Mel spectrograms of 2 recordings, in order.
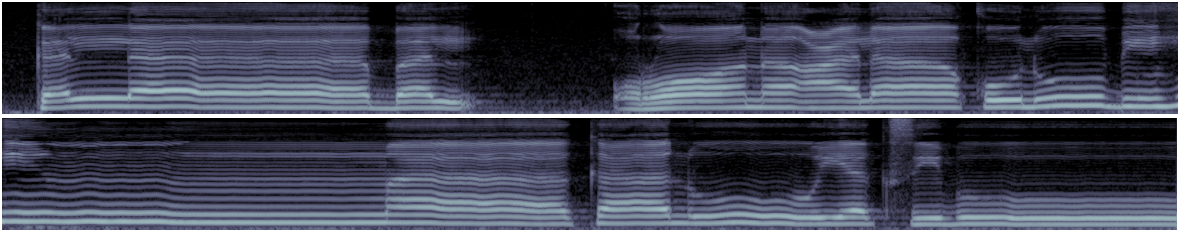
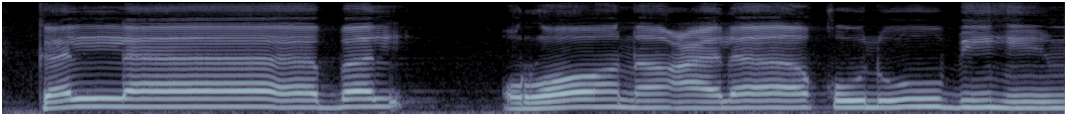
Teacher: a little pause is there, and my breath is intact. It's not broken, though the short pause is made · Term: sakta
